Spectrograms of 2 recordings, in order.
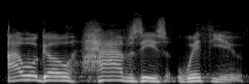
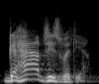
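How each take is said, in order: First: Slow, word-by-word repeat; very slowly. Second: Put-on thick rural Southern accent, words run together; unintelligible country dialect. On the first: Retold or imitated. Country boy repeats for a Yankee, very slowly. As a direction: spell it out slowly, each word apart. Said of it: "say that again very slowly". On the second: Young man repeats himself to puzzled homeowner, slurred country accent. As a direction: mumble it as one word in country dialect. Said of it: "I thought he was speaking Wookiee".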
